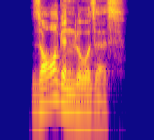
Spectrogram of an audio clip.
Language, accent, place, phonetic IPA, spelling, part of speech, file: German, Germany, Berlin, [ˈzɔʁɡn̩loːzəs], sorgenloses, adjective, De-sorgenloses.ogg
- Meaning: strong/mixed nominative/accusative neuter singular of sorgenlos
